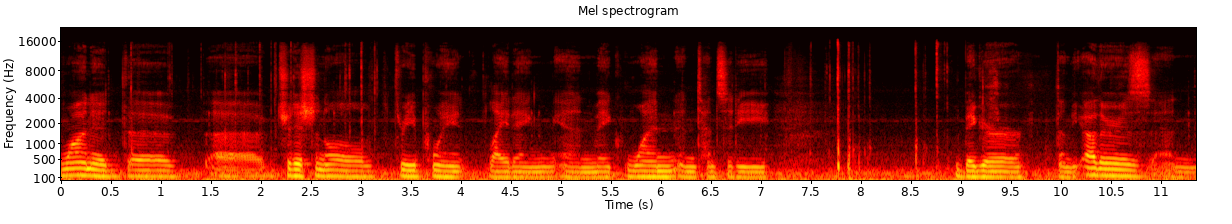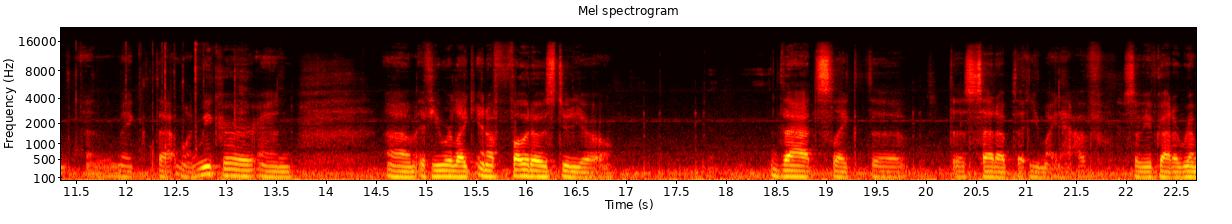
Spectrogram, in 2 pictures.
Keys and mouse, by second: 0.5 g, 1.4 g, 2.7 shift+d, 3.8 shift+d, 8.0-11.1 drag, 9.0 0, 12.3-17.6 drag, 13.4 0, 18.1 click, 18.8-22.7 drag.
